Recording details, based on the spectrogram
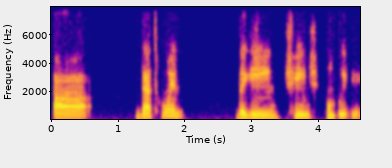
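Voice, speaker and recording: A medium-pitched woman's voice with a Spanish accent, very slow, with ordinary pitch variation and a dry, close sound with no echo. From Ecuador. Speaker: business owner, marketer. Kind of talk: interview.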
